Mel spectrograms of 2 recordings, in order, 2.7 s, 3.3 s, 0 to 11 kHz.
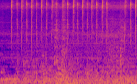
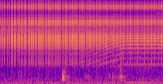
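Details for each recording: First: Relay on a PDC inverter (setrum) clicks sharply and evenly about nine times a second while no output current comes out; relay chattering with no output. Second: Repaired PDC 12F mini electric shocker (setrum) whose output was dead with the relay only clicking: shrill, steady electronic whine with a fast pulsing buzz and no dropouts; inverter output and frequency now normal.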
